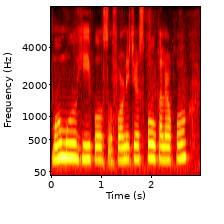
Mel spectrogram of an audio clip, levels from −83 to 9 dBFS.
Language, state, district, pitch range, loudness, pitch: Sumi, Nagaland, Kohima, 190-215 Hz, -15 LUFS, 200 Hz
